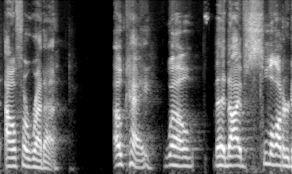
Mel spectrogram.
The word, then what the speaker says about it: Alpharetta: and go from there but alfreda is pronounced alpharetta okay well then i've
